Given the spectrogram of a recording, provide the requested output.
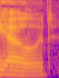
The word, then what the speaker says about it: Yod: Now, I want to let you guys know that according to a few different articles I read about Father Yod, it is not pronounced Yod. It is pronounced Yod as in load.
